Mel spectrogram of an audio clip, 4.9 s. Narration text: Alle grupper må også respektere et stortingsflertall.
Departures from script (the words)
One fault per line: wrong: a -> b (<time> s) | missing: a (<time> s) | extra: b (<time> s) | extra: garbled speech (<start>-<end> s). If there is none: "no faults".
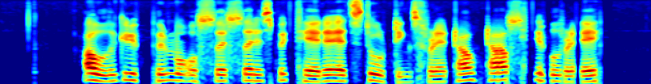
extra: også (1.7 s)
extra: garbled speech (3.6-4.6 s)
